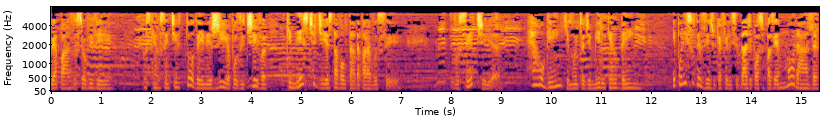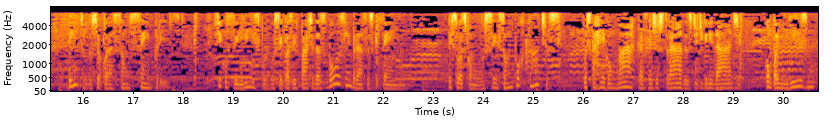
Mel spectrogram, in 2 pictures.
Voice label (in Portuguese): Aniversário Tia F, Telemensagens; Aniversários; Aniv Familiar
